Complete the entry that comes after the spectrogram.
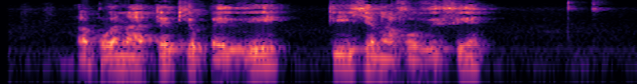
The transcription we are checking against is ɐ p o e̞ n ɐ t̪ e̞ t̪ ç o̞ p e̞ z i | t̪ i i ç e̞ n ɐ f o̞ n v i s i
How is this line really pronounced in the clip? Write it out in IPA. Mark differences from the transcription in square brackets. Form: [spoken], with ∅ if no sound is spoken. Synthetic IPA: ɐ p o e̞ n ɐ t̪ e̞ t̪ ç o̞ p e̞ [ð] i | t̪ i i ç e̞ n ɐ f o̞ [∅] v i [θ] i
